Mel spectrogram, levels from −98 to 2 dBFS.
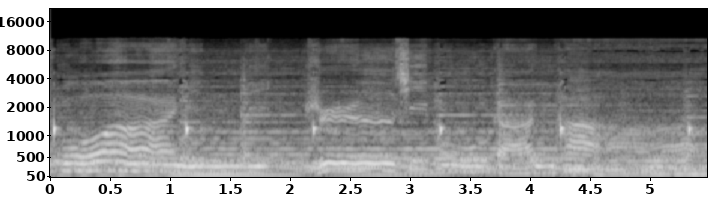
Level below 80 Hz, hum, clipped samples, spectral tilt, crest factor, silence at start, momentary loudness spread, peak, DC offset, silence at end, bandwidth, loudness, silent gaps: -48 dBFS; none; under 0.1%; -7 dB/octave; 16 dB; 0 s; 5 LU; 0 dBFS; under 0.1%; 0 s; 11 kHz; -17 LUFS; none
